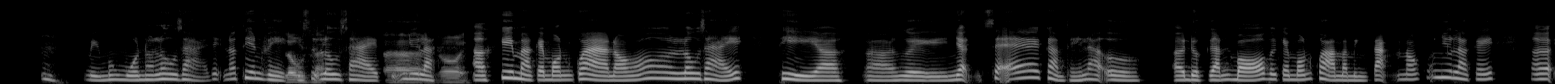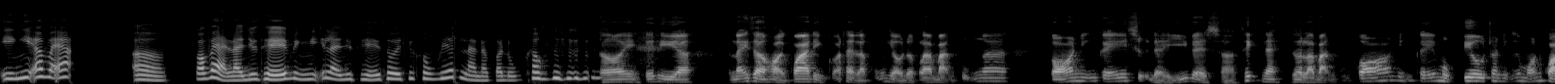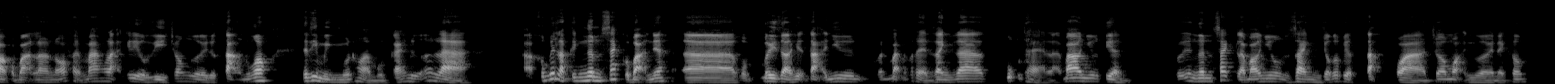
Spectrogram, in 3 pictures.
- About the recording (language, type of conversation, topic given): Vietnamese, advice, Bạn có thể gợi ý những món quà tặng ý nghĩa phù hợp với nhiều đối tượng khác nhau không?
- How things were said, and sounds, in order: tapping; laugh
